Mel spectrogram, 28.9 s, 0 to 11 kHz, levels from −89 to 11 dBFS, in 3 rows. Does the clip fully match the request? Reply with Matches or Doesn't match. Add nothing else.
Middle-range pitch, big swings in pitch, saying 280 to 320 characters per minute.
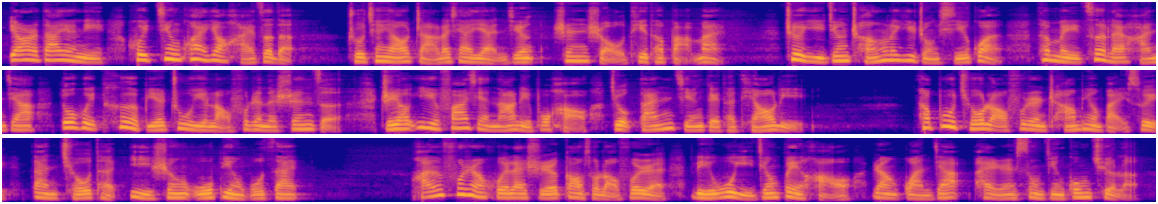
Doesn't match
